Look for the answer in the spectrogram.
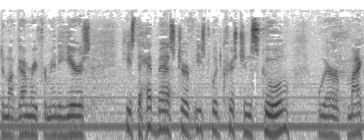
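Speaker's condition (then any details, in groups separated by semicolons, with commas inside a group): No condition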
